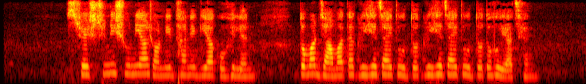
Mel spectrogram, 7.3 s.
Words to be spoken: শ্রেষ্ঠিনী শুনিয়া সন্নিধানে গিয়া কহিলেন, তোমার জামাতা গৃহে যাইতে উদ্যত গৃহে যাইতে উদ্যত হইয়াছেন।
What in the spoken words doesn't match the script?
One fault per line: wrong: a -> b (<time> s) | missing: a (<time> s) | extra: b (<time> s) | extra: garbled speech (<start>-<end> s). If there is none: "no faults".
no faults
